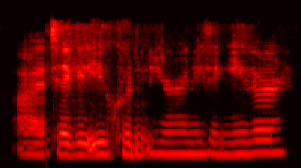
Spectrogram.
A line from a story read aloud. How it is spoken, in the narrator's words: she mumbled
